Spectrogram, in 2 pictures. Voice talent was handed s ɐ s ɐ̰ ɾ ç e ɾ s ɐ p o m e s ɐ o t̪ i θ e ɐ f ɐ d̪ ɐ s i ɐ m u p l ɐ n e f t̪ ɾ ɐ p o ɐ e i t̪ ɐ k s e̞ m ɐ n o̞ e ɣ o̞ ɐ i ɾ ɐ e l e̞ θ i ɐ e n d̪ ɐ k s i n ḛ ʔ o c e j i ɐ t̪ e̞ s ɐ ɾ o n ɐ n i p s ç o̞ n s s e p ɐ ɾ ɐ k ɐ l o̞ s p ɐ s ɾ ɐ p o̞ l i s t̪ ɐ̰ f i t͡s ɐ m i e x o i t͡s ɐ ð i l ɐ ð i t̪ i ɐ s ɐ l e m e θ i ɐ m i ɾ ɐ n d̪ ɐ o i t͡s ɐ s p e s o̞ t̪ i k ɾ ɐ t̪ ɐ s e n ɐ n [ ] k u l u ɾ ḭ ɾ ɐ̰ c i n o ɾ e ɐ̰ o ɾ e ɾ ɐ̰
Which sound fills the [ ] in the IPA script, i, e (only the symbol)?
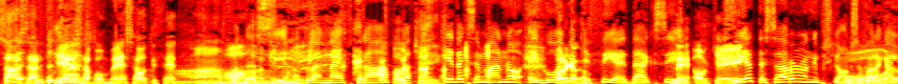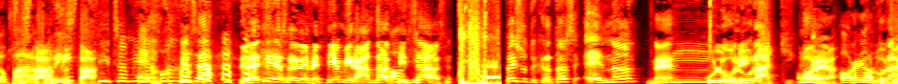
e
